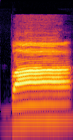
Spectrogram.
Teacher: দুই ঠোঁটের ভিজে অংশ মিলিত হয়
